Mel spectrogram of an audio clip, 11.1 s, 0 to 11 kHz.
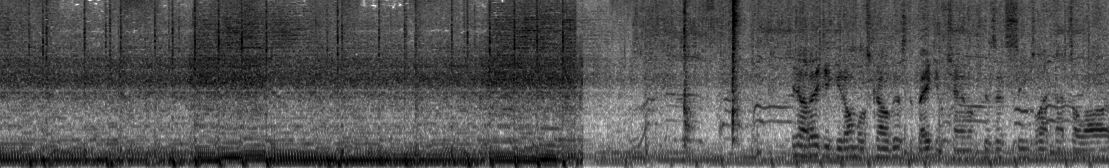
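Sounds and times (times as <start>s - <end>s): faint background music: 5.9s - 11.0s.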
